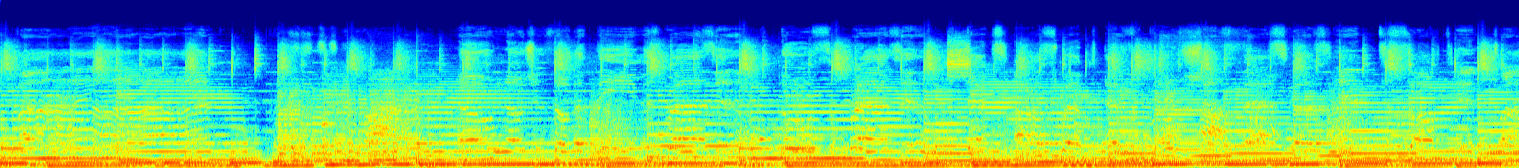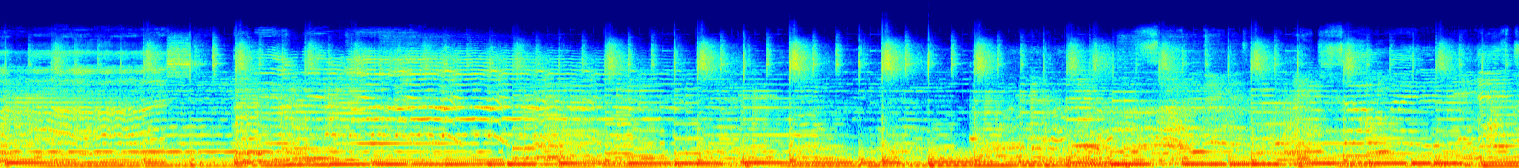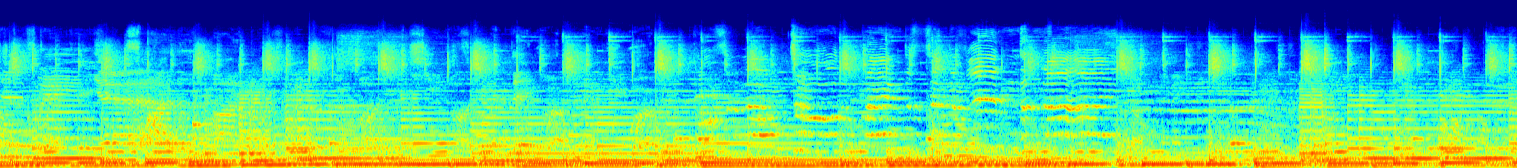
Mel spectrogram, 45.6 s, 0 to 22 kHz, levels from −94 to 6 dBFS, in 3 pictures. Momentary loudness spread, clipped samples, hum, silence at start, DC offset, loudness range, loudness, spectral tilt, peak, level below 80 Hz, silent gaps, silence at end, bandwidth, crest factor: 3 LU; under 0.1%; none; 0 s; under 0.1%; 1 LU; -14 LUFS; -7 dB/octave; -2 dBFS; -22 dBFS; none; 0 s; 10.5 kHz; 12 dB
